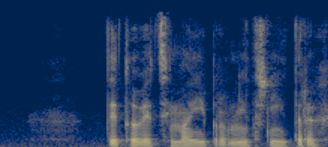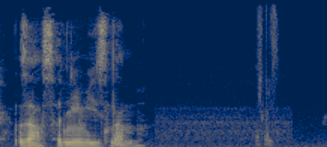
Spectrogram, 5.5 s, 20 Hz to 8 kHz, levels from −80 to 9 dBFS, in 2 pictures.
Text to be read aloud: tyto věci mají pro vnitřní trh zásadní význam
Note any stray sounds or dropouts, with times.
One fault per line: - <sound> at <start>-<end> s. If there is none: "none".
- chirp at 4.9-5.1 s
